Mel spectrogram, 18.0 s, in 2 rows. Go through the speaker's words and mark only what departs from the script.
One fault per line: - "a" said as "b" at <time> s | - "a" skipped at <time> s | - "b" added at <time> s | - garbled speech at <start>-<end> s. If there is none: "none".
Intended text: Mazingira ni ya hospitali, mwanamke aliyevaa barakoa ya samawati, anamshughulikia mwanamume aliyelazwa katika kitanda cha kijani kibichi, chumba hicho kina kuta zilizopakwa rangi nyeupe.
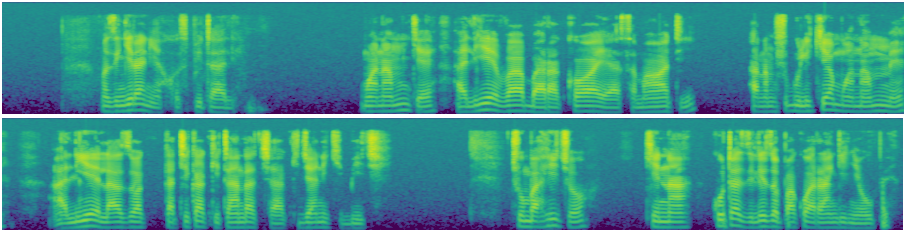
none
